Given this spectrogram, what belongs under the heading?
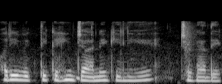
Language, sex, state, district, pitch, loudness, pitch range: Hindi, female, Himachal Pradesh, Shimla, 195 Hz, -16 LUFS, 185-210 Hz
